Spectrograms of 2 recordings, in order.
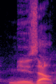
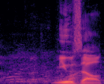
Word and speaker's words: Muselk: Muselk. So it's like Muse and Elk. Muselk. It's very easy, okay? Even I had to know. There you guys go. Muselk.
